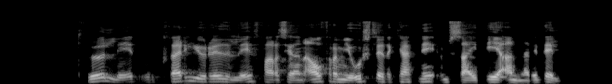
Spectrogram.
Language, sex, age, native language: Icelandic, male, 30-39, Icelandic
